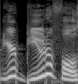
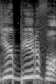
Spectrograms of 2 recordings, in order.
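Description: First: It is said in an open, gushing way. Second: It is said in a held-back, repressed way. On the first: The attraction is openly admitted. "she's not like, oh my God" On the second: The attraction is being suppressed. "it was very like repressed"

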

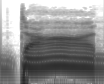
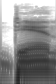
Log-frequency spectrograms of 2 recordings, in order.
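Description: First: The vowel sounds like the one in 'cot'. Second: The vowel sounds like the one in 'cat'. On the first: The speaker calls it wrong. "They'll be like, a Don over there. Nope" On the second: The speaker calls it right. "That was an A, not an O"

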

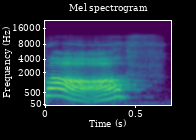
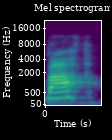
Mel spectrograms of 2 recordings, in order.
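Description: First: It is said in a mimicked local accent. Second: It is said in the speaker's usual accent. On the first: "They're like, a Bath?" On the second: "can I get a return ticket to Bath"

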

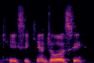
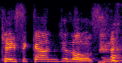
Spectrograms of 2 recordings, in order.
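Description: First: The name is said in an ordinary accent. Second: The name is said in an Italian accent.

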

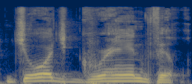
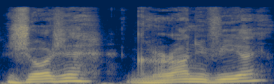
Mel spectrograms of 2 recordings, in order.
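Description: First: The name is said with a New York accent. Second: The name is said with a French accent. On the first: "in New York they would say" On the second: "I guess his French pronunciation would be"

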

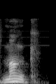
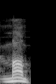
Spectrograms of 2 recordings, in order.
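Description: First: The syllable ends with a k sound. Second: The syllable ends with a p sound. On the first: The speaker calls it right. "It's monk" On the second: The speaker calls it wrong. "It's not mump"

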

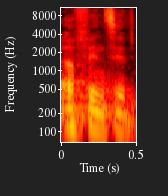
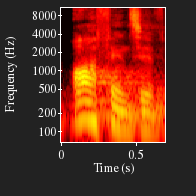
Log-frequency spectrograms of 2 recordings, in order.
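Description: First: The stress is on the second syllable. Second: The stress is on the first syllable. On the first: It means insulting or causing offence. "not offensive. Don't be offended" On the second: It means used for attacking. "only one of those is offensive"

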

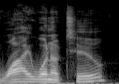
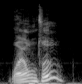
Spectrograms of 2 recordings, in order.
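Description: First: It is said in a plain, clearly enunciated voice. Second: It is said in an overpowering, booming radio voice.

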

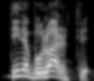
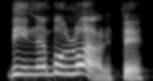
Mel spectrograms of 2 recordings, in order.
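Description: First: The name is said plainly, without Italian flavor. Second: The name is said with an Italian-sounding flavor.

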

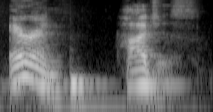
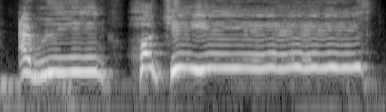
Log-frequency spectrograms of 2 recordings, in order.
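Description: First: The name is said flatly, without emphasis. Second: The name is announced with loud, excited emphasis.

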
